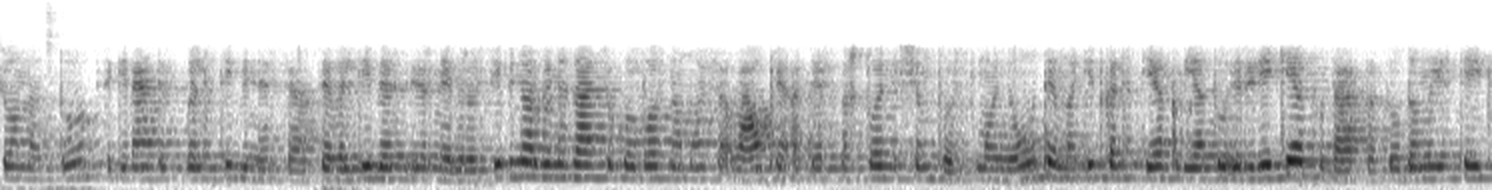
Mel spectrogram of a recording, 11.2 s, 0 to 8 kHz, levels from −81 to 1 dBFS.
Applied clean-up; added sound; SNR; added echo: none; none; none; reverberation time 0.7 s.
